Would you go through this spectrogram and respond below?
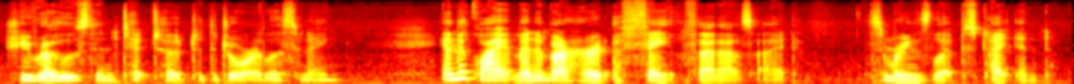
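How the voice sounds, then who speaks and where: Animated, slightly husky woman reading a story. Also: on the low side, moderate pace. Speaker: library storyteller reading aloud. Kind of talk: expressive children's read-aloud narration.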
